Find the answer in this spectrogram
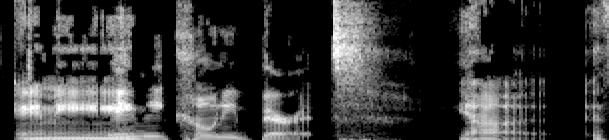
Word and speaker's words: Amy Coney Barrett: um how do you say her name amy amy coney barrett yeah it sounds like a cheap car anyway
